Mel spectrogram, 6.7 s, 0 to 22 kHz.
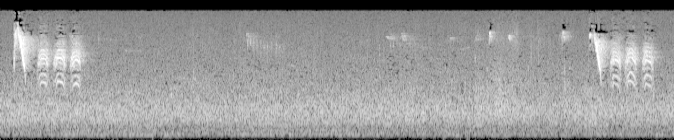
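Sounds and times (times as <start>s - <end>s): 
marsh tit calling, Poecile palustris: 0.1s - 0.9s, 5.9s - 6.6s.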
